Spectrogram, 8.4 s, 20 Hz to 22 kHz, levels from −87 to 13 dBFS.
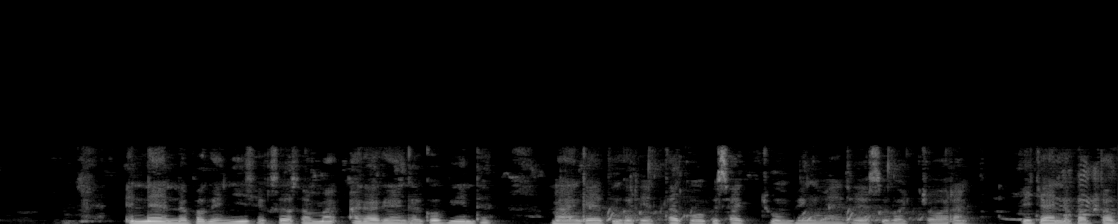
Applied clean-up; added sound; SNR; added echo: classical method WPE with log-MMSE.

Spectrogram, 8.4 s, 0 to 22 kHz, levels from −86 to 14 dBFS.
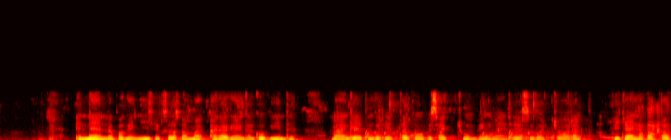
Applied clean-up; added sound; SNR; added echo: none; Water / Liquid; 15 dB; reverberation time 0.4 s.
